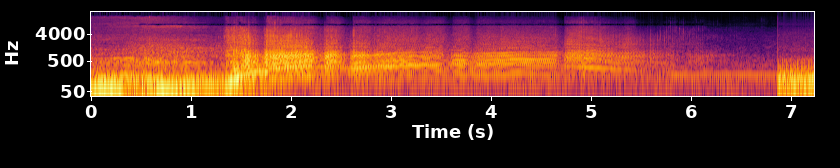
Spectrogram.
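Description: A sports car's engine rumbling, then revved hard about a second and a half in as the car launches away: a steeply rising note that keeps climbing, then drops and fades as the car pulls away.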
